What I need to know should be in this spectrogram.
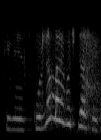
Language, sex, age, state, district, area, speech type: Punjabi, female, 18-30, Punjab, Muktsar, urban, conversation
